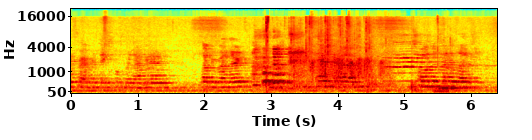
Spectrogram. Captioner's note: applause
